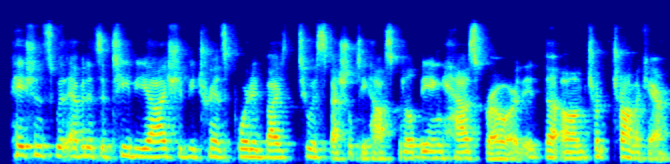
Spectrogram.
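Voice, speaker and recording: Her fairly low voice moving at a fairly quick pace with hardly any pauses, a woman speaks with ordinary pitch variation. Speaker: education program manager at nonprofit. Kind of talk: presentation. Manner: fast; halting, many fillers.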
